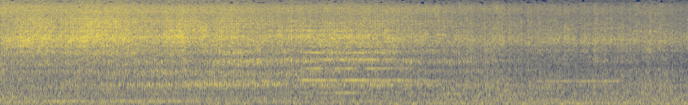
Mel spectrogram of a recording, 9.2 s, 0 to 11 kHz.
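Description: Passenger coaches behind a CC 201 diesel-electric locomotive rolling past close by, a loud steady rush of wheels on rail. The locomotive's low engine hum fades out about three seconds in, and the train gets slightly quieter in the second half.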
